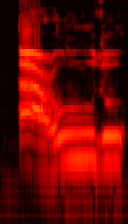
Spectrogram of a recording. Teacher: او کو کھینچ کر پڑھیں گے 1 الف کے برابر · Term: واو مدہ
